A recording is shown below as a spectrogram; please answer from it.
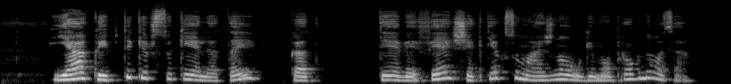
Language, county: Lithuanian, Kaunas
